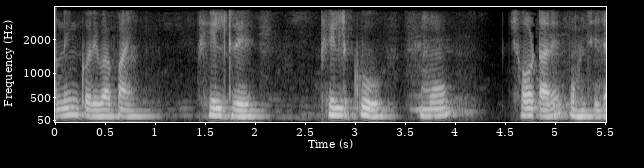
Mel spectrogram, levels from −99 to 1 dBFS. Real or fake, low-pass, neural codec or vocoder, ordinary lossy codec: real; 3.6 kHz; none; AAC, 24 kbps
